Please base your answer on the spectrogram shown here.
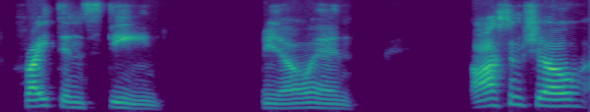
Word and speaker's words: Frightenstein: Yeah, it has to be uh it's not Frightenstein. It's actually supposed to be pronounced Frightenstein, you know.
